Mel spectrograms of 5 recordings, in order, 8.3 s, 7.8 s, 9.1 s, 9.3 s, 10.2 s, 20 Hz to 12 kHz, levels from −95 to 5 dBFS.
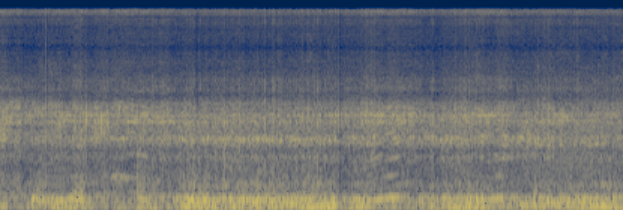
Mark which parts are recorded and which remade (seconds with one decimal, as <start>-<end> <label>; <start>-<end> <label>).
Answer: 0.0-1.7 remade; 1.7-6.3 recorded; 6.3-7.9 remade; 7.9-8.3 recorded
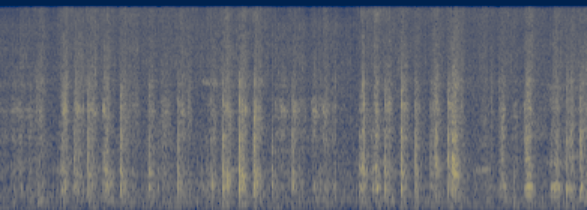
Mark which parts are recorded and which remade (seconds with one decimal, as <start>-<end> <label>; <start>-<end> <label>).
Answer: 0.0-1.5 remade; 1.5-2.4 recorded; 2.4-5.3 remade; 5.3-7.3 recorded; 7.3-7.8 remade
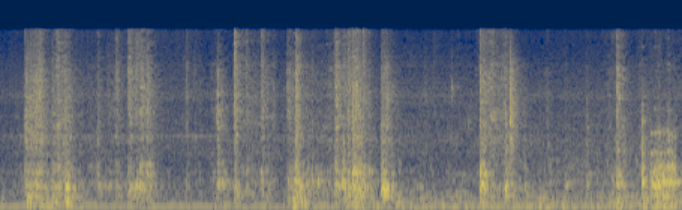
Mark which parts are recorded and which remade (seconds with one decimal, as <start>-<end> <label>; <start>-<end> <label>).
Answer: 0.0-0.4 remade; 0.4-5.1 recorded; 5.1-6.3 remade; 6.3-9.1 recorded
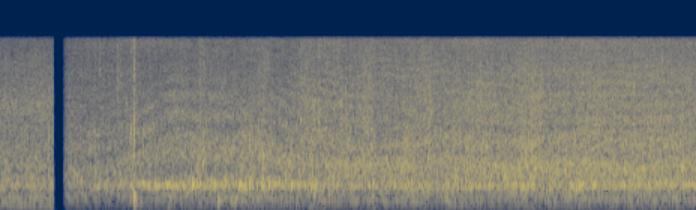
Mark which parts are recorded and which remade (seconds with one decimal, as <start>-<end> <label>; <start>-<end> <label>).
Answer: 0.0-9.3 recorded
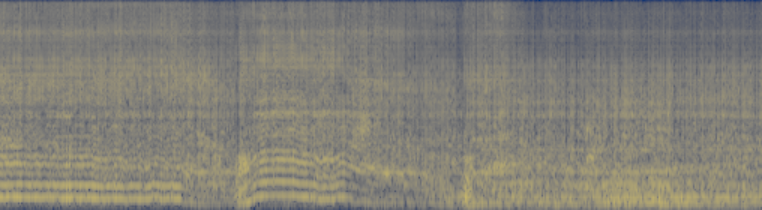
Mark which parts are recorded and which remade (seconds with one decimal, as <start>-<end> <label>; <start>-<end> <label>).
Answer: 0.0-10.2 remade

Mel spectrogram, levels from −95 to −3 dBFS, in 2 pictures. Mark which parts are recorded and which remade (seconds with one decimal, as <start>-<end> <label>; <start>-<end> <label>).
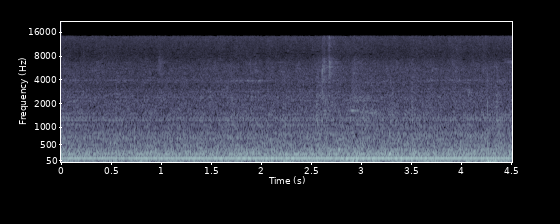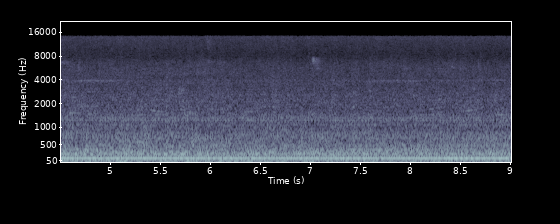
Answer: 0.0-9.0 recorded

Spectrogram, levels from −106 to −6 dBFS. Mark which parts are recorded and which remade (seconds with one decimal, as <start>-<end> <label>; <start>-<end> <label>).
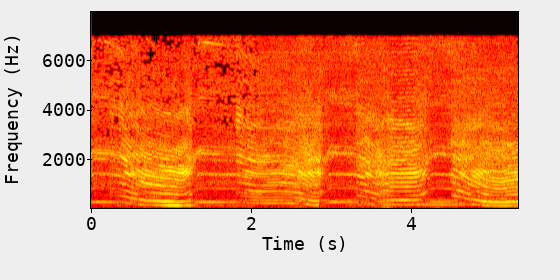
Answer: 0.0-2.1 recorded; 2.1-5.3 remade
